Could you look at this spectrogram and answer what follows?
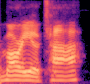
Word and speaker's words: Mariota: People brought up Mariota, I guess, or Mariota to pronounce his name properly, apparently.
